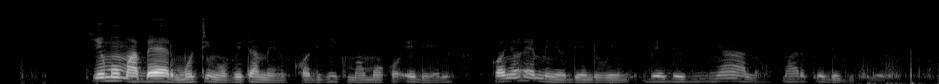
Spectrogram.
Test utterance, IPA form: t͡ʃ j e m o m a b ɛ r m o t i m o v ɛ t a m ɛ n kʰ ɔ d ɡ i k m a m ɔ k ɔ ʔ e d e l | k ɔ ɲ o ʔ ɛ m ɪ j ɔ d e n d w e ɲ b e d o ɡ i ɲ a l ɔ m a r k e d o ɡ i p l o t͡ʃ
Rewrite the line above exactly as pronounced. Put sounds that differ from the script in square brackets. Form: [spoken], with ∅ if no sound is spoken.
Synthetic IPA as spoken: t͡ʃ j e m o m a b ɛ r m o t i [ŋ] o v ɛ t a m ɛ n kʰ ɔ d ɡ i k m a m ɔ k ɔ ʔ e d e l | k ɔ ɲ [ɔ] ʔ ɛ m ɪ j ɔ d e n d w e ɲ b e d o ɡ i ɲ a l ɔ m a r k e d o ɡ i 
